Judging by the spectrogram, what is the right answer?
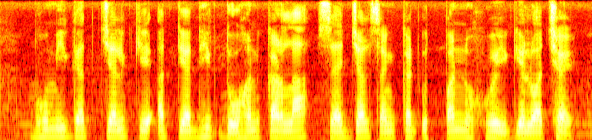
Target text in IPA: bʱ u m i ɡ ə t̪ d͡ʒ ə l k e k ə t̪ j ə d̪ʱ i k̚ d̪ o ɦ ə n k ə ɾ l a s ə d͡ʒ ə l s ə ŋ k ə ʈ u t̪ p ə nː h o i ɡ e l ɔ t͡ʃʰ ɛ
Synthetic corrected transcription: bʱ u m i ɡ ə t̪ d͡ʒ ə l k e ʔ ə t̪ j ə d̪ʱ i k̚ d̪ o ɦ ə n k ə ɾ l a s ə d͡ʒ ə l s ə ŋ k ə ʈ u t̪ p ə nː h o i ɡ e l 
